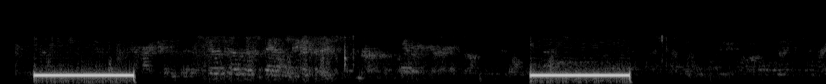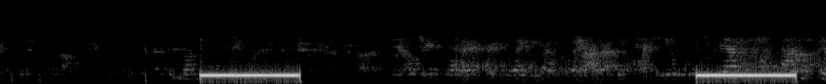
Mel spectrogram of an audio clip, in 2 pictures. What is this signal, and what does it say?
Ringback tone (Europe, 425 Hz), with speech.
